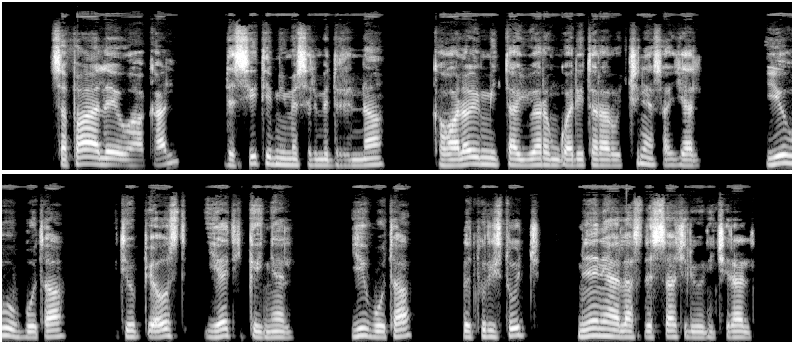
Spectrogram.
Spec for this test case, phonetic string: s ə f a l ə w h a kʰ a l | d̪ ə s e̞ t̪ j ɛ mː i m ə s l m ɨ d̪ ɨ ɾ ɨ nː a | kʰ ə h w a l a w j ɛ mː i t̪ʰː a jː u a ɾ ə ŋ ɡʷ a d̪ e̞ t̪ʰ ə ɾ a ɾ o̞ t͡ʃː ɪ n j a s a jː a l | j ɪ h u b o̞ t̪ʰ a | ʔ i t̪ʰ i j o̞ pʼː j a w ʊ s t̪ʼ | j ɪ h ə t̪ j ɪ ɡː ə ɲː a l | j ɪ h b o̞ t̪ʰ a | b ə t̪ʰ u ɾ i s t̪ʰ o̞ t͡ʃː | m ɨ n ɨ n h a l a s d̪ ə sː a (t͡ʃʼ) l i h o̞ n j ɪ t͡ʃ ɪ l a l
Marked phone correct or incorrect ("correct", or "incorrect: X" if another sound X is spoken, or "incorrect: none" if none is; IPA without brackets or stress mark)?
incorrect: t͡ʃ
